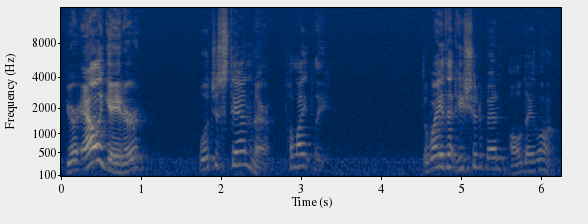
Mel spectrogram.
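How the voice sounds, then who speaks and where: A man's voice: sits high, expressive, moderate pace, a little hiss or hum. A middle-aged man, a school police officer, reading a picture book aloud to young children, stressing key words and adding asides. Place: indoors in a school classroom.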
